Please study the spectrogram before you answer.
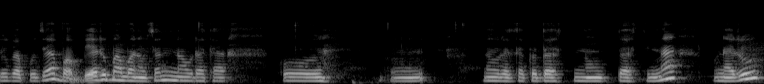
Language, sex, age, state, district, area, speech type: Nepali, female, 30-45, West Bengal, Darjeeling, rural, spontaneous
